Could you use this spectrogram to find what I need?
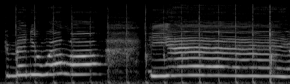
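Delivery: high, loud, delighted squeal of a name; gleeful high-pitched yay; excited cheer. Real, not acted. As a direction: cheer her on at the top of your voice. Cheering a viewer's news.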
